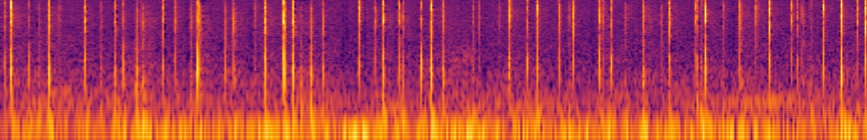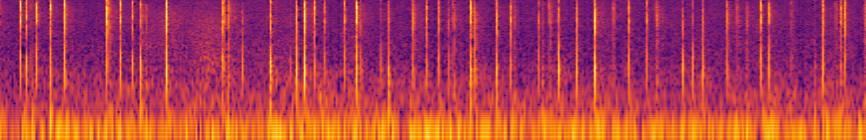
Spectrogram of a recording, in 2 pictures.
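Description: Long pointed acrylic nails tap and scratch rapidly across the glass screen of a small, thin black smartphone lying flat, screen up, on faux fur. A dense stream of quiet, sharp clicks with bright edges rides over a steady low rumble, each tap dying away almost instantly.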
